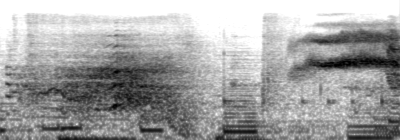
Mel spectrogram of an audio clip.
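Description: A parrot gives a short, high screech near the end, the loudest sound here, over background music with a steady bass line.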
